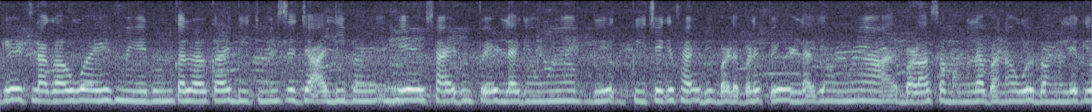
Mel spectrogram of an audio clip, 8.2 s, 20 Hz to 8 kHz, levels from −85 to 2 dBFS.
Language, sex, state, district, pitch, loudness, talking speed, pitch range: Hindi, female, Uttar Pradesh, Jyotiba Phule Nagar, 230 Hz, -17 LUFS, 300 wpm, 225-240 Hz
